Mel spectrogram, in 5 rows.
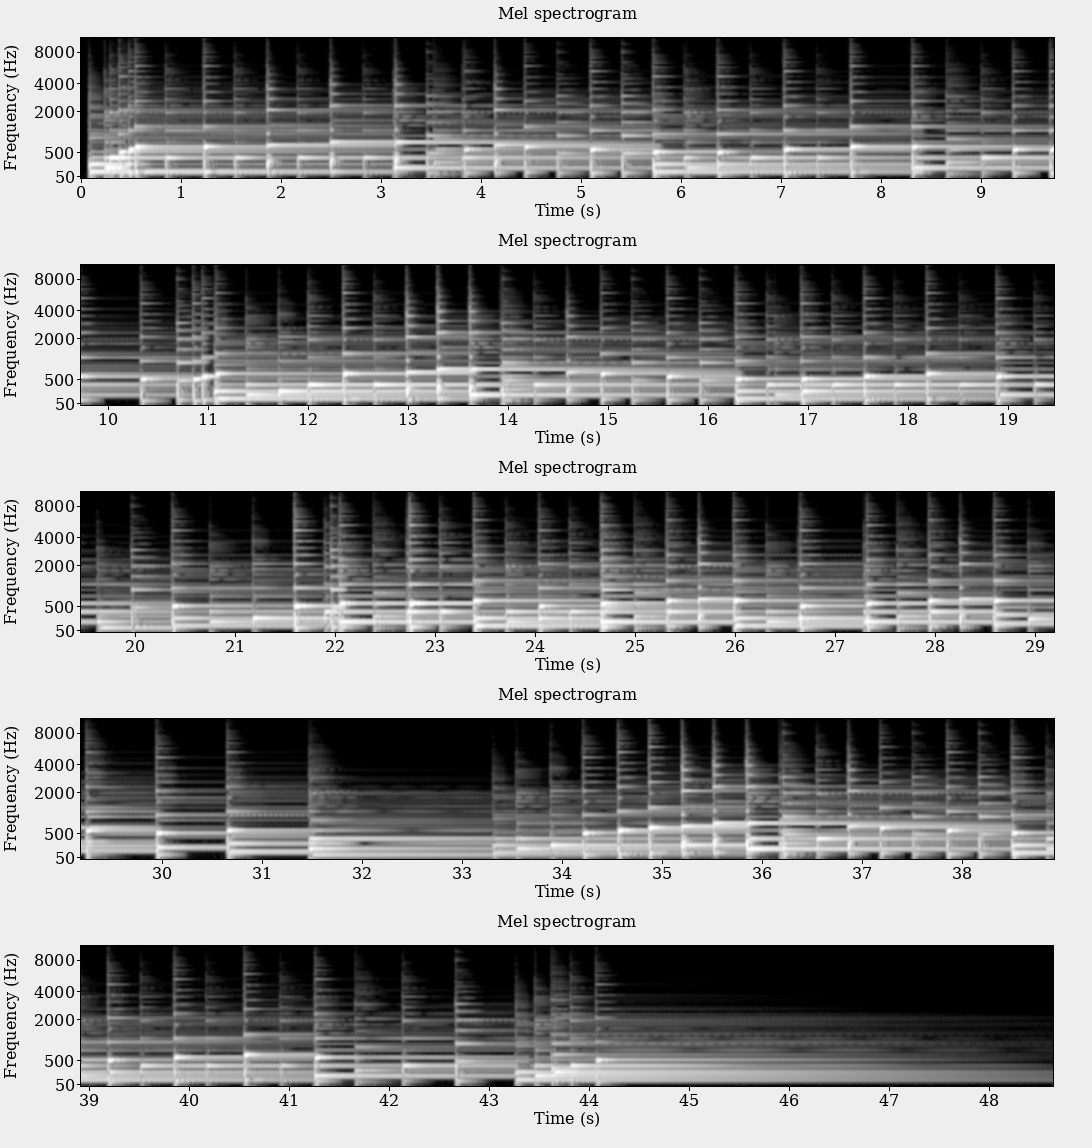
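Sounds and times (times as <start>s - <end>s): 
harp: 0.1s - 32.4s, 33.3s - 45.6s.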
